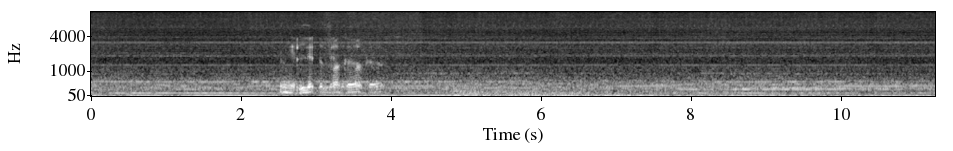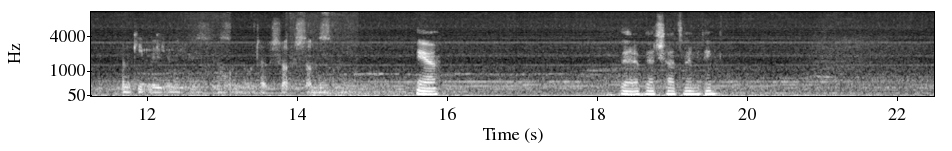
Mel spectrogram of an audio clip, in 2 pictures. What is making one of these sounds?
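A helicopter engine drones with a low, steady rumble.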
